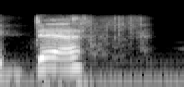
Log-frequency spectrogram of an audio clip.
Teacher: dead d d okay when we say death my stung my tongue sticks between my teeth okay and so it sounds similar to a Spanish D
